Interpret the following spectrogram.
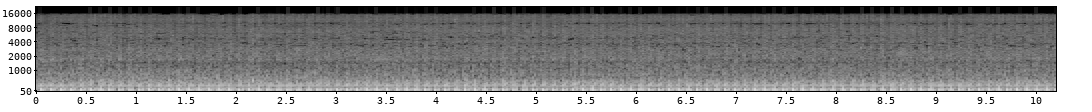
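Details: Suzuki Satria FU single with PE 26 carburetor, cold engine after electric start: steady, even putter about three and a half beats a second, no misses or knocks; healthy cold idle on choke.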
